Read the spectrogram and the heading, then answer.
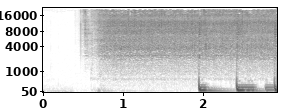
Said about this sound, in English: Do you hear a sizzling sound? What's cooking? Eight fat sausages sizzling in a pan.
